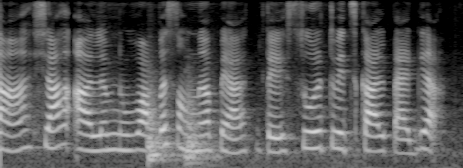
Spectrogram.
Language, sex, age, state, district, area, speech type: Punjabi, female, 18-30, Punjab, Gurdaspur, rural, read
